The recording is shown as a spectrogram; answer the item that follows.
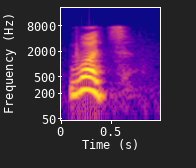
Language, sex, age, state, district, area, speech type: Goan Konkani, female, 45-60, Goa, Canacona, rural, read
